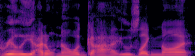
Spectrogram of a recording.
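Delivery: put-on high, disbelieving voice; mock surprised woman. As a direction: act out her incredulous reply. Imitates friend's surprised reply.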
